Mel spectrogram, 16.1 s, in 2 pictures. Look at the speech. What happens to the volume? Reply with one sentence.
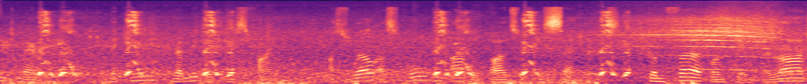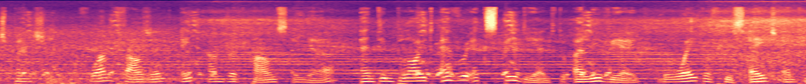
The volume of the speech goes up.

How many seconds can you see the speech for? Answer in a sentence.
You can hear the speech for 16 seconds altogether.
